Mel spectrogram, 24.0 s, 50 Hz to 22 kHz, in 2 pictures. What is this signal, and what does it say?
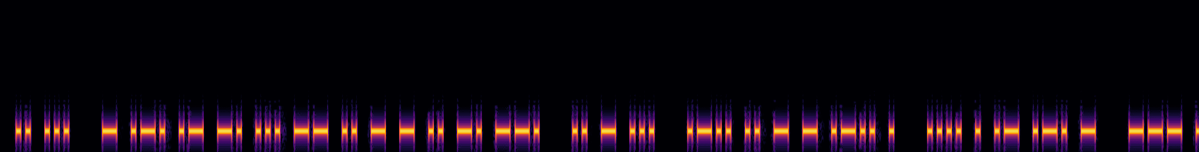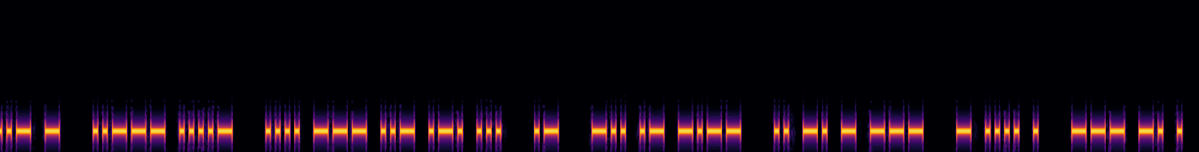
Morse code, heard as a keyed tone, about 25 wpm, 600 Hz. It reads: IS TRANSMITTING ITS LITTLE HEART OUT 24 HOURS A DAY INTO THE ONE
